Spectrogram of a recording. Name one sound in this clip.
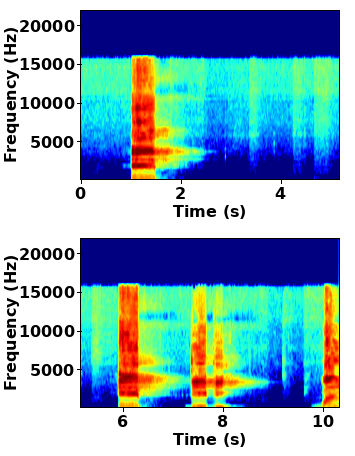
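A man shouts loudly in short bursts in an echoing hall.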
